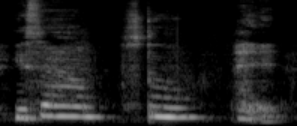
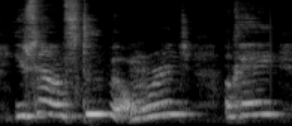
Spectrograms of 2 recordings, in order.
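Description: First: "You sound stupid" drawn out, high and deliberate; slow, emphatic scolding. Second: High, louder jab; scolding. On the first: Viewer driving the insult home to a candidate, slow and emphatic. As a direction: stretch out "stupid" to drive it home. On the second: Viewer telling off a candidate for interrupting, loud scolding. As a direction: throw the insult out high and loud. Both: Real, not acted.

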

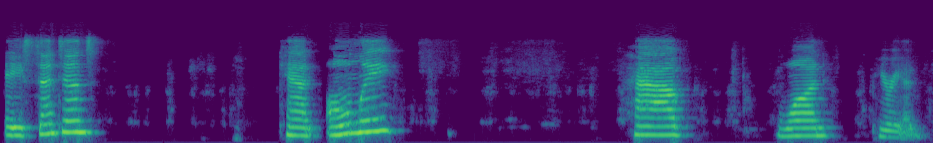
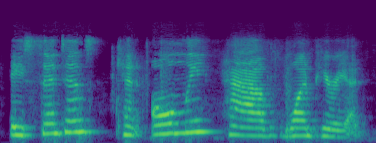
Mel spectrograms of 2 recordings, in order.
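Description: First: Slow dictation. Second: Slow repeat. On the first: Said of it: "and write". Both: Shown as a demonstration.

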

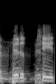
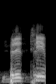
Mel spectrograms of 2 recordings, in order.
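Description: First: ਬਿਰਥੀ as bir-thee; wrong full r. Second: ਬਿਰਥੀ as brit-thee; quick joined cluster. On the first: Teacher shows what to avoid, ਬਿਰਥੀ as bir-thee. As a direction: sound a full r before th in ਬਿਰਥੀ. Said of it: "ਪੂਰਾ ਰਰ ਲੱਗਦਾ ਹੈ". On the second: Teacher models correct reading, ਬਿਰਥੀ quick as brit-thee. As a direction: run b and r together in ਬਿਰਥੀ. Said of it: "ਜਲਦੀ ਦੇ ਨਾਲ ਉਚਾਰਨ". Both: Shown as a demonstration.

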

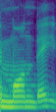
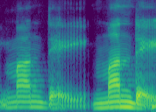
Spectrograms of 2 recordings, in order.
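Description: First: "Monday" with a round O, as mon-day; wrong Monday. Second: "Monday" with an open A, as man-dei; corrected Monday. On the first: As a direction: say "Monday" as spelt, with an O. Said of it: "en lugar de Monday". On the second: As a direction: open the first vowel of "Monday" to A. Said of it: "di Monday". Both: Shown as a demonstration.

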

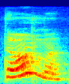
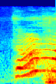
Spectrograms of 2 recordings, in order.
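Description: First: Said in the usual way. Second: Tamam mı with mı jumping up high; high rising question. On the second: Real, not acted. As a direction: ask Tamam mı rising sharply on mı. Same question asked twice. (Tamam mı, mı yüksek ve yükselen)

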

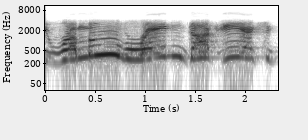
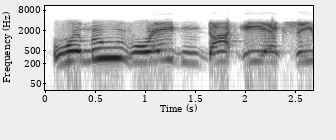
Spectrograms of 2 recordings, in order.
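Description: First: Higher, pushier repeat of Raiden dot E X E; exasperated repeat. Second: Said in the usual way. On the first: Real, not acted. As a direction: say it again, losing patience. Repeats command, escalating.

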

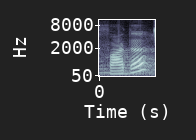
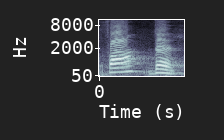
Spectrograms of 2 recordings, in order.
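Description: First: Said in the usual way. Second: FATHER broken in two, FA - THER, with a gap; louder, drawn-out father, one syllable at a time; split by syllables. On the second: Shown as a demonstration. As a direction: say father slowly and forcefully as two separate beats, fa... ther. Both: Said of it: "दो चीज़ों को मिलाकर बोला जाता है".

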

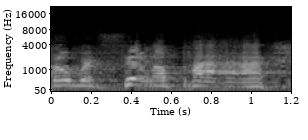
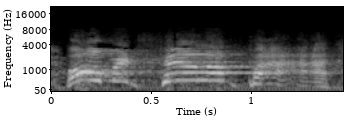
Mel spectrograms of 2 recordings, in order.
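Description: First: Said in the usual way. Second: Over at Philippi lifted high and louder; stressed phrase. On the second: Acted.

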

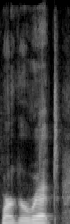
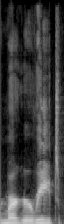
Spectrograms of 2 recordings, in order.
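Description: First: Margaret said as MAR-gret, the plain English form; English-style name. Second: Marguerite said as mar-guh-REET, unsure; French-style name. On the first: Unsure host offering Margaret as the English form. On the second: Unsure host trying Marguerite, three syllables. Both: Shown as a demonstration. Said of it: "I'm not sure".

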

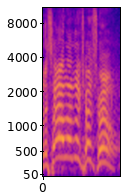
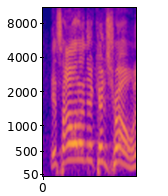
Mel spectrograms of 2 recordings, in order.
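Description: First: Louder, higher mock reassurance, "It's all under control." said with a sneer. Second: Mock official reassurance. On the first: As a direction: mimic a smug official brushing it off. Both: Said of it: "don't lie to us and say it ain't happening".

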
